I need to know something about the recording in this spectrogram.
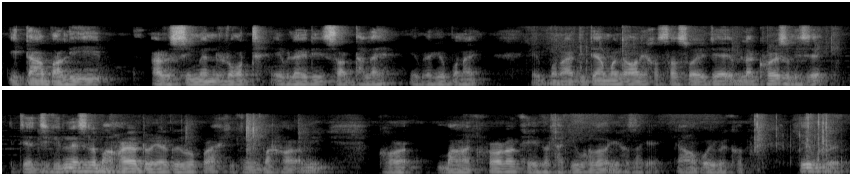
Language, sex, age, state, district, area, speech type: Assamese, male, 30-45, Assam, Nagaon, rural, spontaneous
